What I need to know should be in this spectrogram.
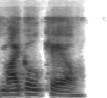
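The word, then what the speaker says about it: Michael Kail: My name is Michael Kale, K-A-I-L. – And Michael, M-I-C-H-A-E-L? – Correct.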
